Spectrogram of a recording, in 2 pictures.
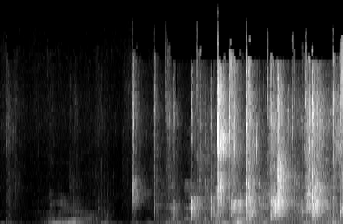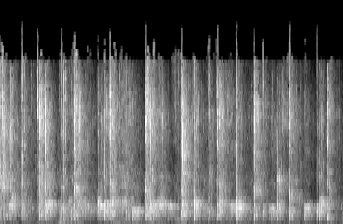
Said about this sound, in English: I will convey those applause to you.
